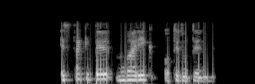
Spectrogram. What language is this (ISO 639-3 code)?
eus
